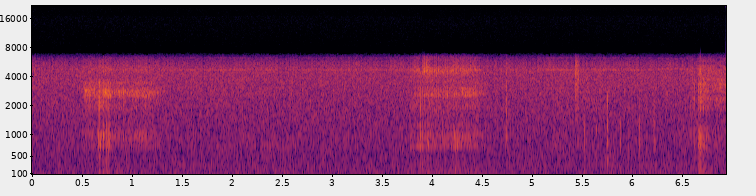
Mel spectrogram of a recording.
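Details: Tired sleeping female snoring: rough, rattling snores on inhalation, about three over several seconds, against steady room noise; ordinary snoring.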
